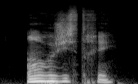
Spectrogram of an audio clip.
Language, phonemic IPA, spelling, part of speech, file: French, /ɑ̃.ʁ(ə).ʒis.tʁe/, enregistrer, verb, Fr-enregistrer.ogg
- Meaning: 1. to record for later replay or use, especially sound 2. to tape a movie or otherwise record it 3. to inscribe on a register or similar support 4. to record on 5. to save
